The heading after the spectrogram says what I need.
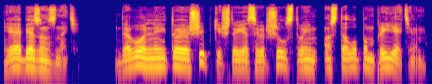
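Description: A man voicing a stern, sardonic middle-aged commander who gives curt, gruff orders. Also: on the low side, normal speed, dry recording, clean studio sound, close to an everyday voice.

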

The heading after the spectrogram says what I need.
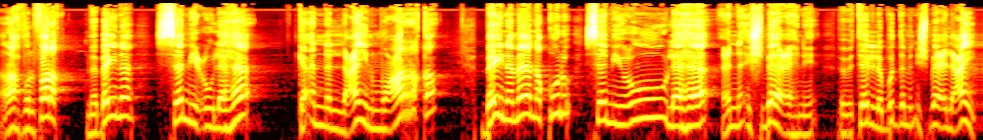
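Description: A man with a Tunisian Arabic accent teaching Quran recitation on the radio. He explains the rules, then stretches the verses out slowly and repeats single sounds. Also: high voice, sing-song, a bit bright. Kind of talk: tajweed lesson with slow recited verses. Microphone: radio studio mic.

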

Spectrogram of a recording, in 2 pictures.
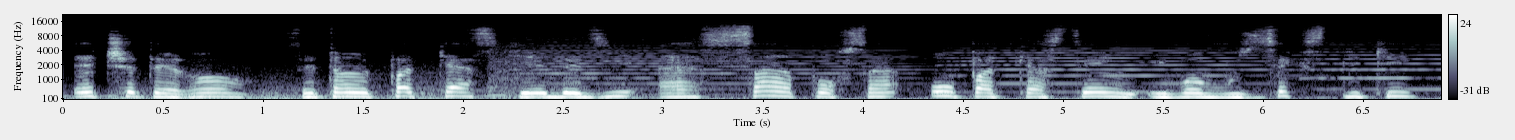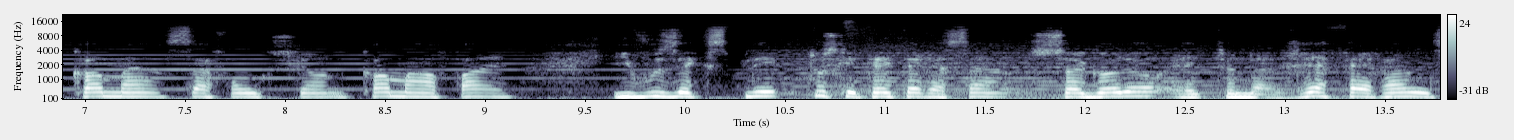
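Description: Music runs under this informal podcast review, given with enthusiasm from notes by a man with a Quebec French accent. He has a mellow voice on the high side.

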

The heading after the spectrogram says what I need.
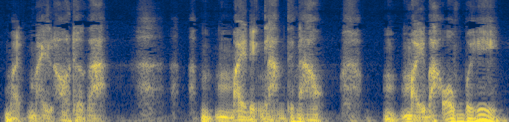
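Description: A man voicing a fat, cowardly old village official who trembles with fear and snaps into crude curses, speaking in a hushed whisper. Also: rumbling low, normal speed, breathy edge, voice pushed down, exaggerated voice. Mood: eager. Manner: breathless, fearful mumbling that flares into crude cursing.

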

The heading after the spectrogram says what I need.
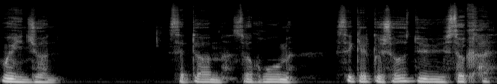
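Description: A man's voice: medium pitch, slow pace, mellow, breathy edge. A man reading aloud, voicing a proud troubled young wife who answers her husband tersely and coldly. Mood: guarded, cold. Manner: terse, guarded replies.

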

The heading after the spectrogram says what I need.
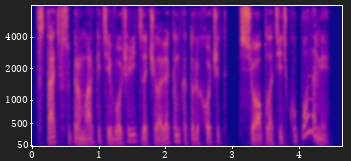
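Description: A man voicing a sharp-tongued young woman who teases and mocks. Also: fairly low pitch, animated, fast, no echo, studio quality. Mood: teasing. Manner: teasing, sarcastic.

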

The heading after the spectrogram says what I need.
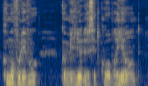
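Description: A man's voice: fairly high pitch, lively intonation, moderate pace, warm tone, slightly rough, pitched above the performer's own voice. Man voicing a courtly, eloquent duke. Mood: declaiming. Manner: earnest, declaiming long courtly speeches. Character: middle-aged duke, courtly, eloquent, guarded. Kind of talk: audiobook reading of a classic novel.

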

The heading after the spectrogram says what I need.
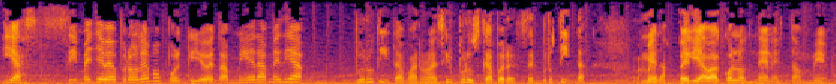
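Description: She's a streamer from Puerto Rico in her thirties, speaking with a Puerto Rican Spanish accent and slipping in English words as she lively tells her life story to an interviewer. Her mid-range voice moves at normal speed through a dull lo-fi recording with faint background music.

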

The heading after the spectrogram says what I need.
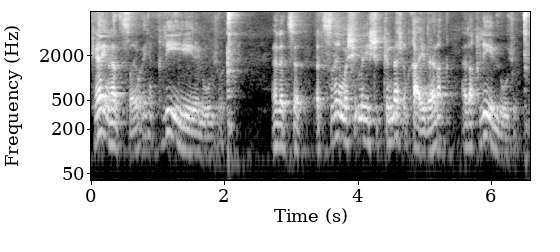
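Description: A man with a Moroccan Arabic accent gives a classroom grammar lesson at a brisk clip, firing questions at his students as he goes. His voice rings around an echoey room with a faint hiss behind it. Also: mid-range voice, very animated, mellow. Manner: explains step by step, quizzing students with questions.

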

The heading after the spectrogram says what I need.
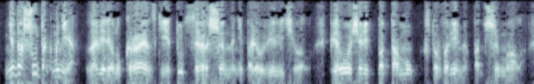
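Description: A man narrating an audiobook, telling the story in a lively way. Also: fairly low pitch, slightly rough, no echo. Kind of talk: scripted narration. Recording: dull dry lo-fi audio.

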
